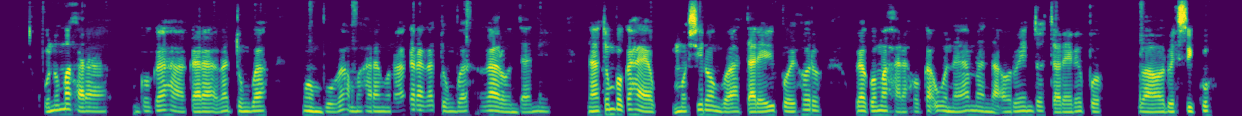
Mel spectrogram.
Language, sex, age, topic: Oshiwambo, female, 18-24, agriculture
